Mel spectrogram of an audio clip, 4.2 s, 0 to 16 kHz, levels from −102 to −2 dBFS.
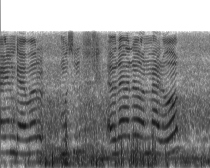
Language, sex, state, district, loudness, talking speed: Telugu, male, Andhra Pradesh, Manyam, -15 LUFS, 55 wpm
